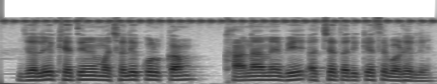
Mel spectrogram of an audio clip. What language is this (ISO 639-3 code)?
bho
